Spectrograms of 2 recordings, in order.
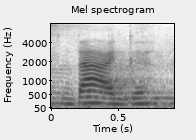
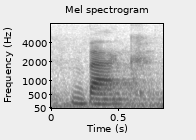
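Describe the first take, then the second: First: The final g is voiced. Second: The final consonant is voiceless, like k. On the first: "your voice box is vibrating" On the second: "g is not voiced, so it almost sounds like a k"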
